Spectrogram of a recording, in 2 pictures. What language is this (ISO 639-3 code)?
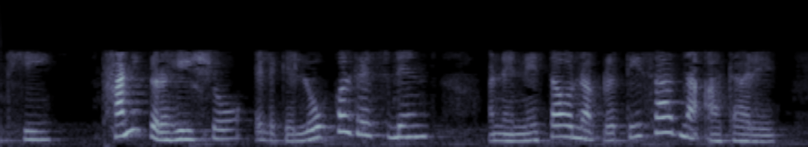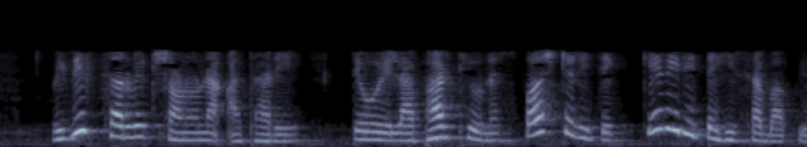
guj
